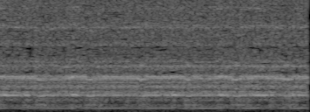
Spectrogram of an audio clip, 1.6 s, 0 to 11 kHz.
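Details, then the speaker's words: Power Z feed motor on a PM25 milling machine, voltage turned down to the 9.9 V minimum and gears freshly greased: constant high-pitched whine with several steady tones, still louder and faster than wanted; mill no longer shakes. "bottoms out at 9.9 volts with the voltage down as low as it'll go it's still faster than necessary and louder than i would like but i think this is probably livable"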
